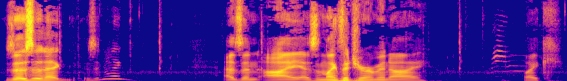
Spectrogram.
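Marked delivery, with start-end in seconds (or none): 0.1-1.2 surprised question. Real, not acted. Puzzled at a drawing.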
